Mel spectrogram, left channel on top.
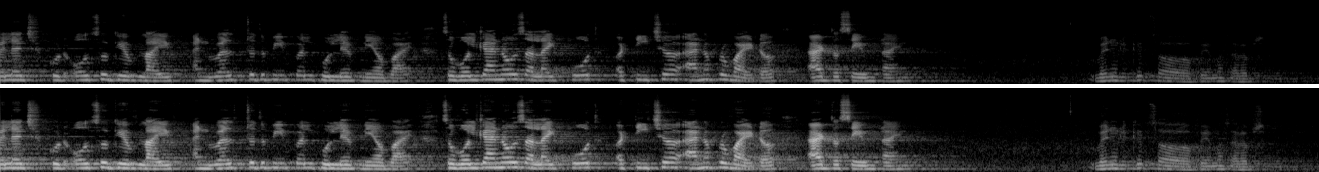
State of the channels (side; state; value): left; quieter; 9.6 dB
